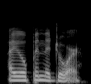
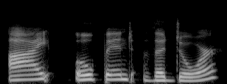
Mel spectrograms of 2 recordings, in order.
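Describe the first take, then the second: First: The D sound in opened is dropped. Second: The D sound in opened is clearly pronounced.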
